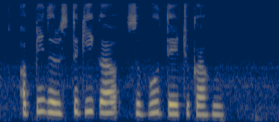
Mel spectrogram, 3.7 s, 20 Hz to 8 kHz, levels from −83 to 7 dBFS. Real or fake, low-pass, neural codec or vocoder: real; 7.2 kHz; none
